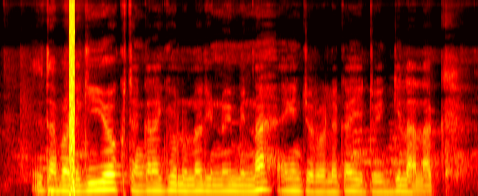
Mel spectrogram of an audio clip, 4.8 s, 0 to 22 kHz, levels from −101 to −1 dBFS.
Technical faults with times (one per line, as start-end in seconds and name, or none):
0.70-0.74 uninitialised buffer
